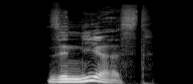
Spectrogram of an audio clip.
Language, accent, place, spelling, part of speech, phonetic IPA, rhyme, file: German, Germany, Berlin, sinnierst, verb, [zɪˈniːɐ̯st], -iːɐ̯st, De-sinnierst.ogg
- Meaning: second-person singular present of sinnieren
